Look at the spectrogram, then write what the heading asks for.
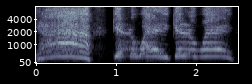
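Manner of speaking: very high, shrieking plea; terrified scream. Retold or imitated. Gang leader screams at the book touching him, terrified. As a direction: shriek to get it away from you. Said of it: "He started screaming".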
